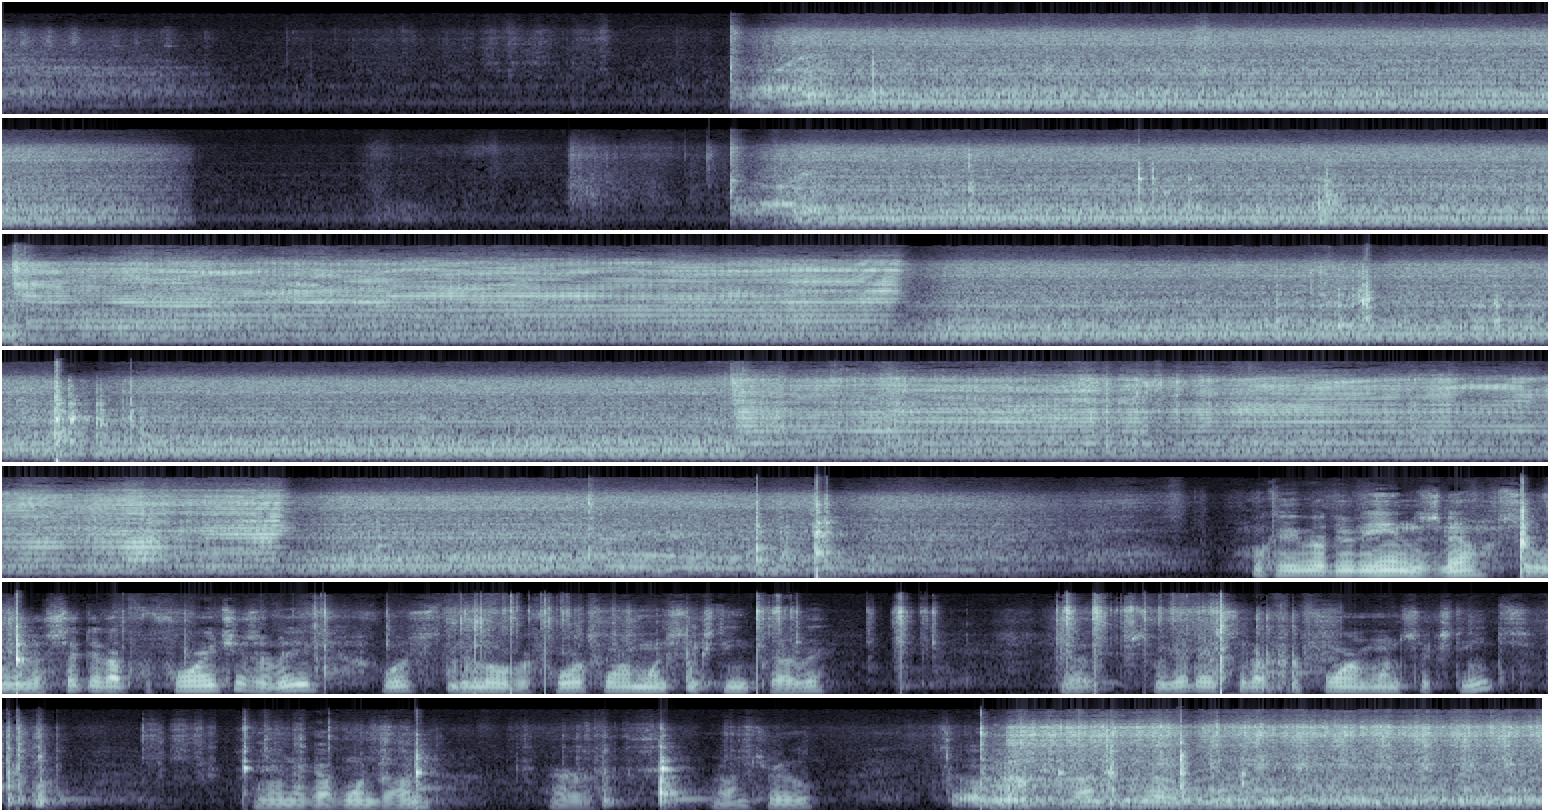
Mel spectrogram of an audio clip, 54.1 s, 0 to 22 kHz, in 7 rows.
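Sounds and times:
jointer motor humming: 0:03.7 - 0:08.6, 0:11.4 - 0:18.1, 0:20.0 - 0:29.4, 0:32.3 - 0:36.1, 0:51.2 - 0:54.0
cutterhead planing a board: 0:11.4 - 0:36.0, 0:51.2 - 0:54.0
machine winding down: 0:51.2 - 0:54.0.

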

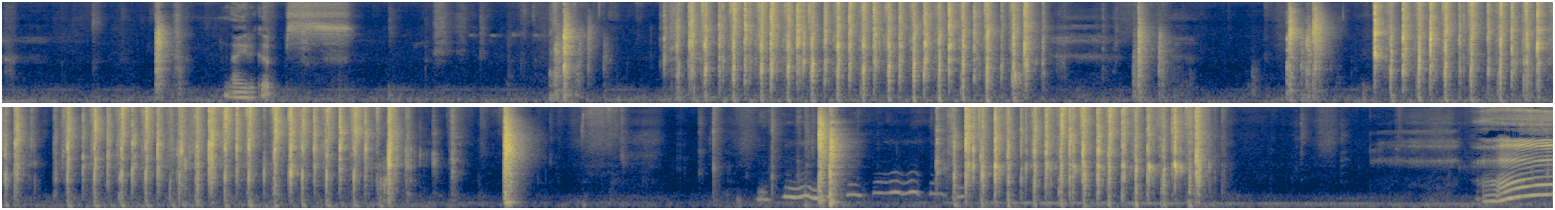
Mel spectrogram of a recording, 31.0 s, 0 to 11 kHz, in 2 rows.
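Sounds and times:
cards being shuffled: 0:06.6 - 0:10.5, 0:13.7 - 0:20.2, 0:24.8 - 0:27.8
card snaps: 0:24.8 - 0:27.8.

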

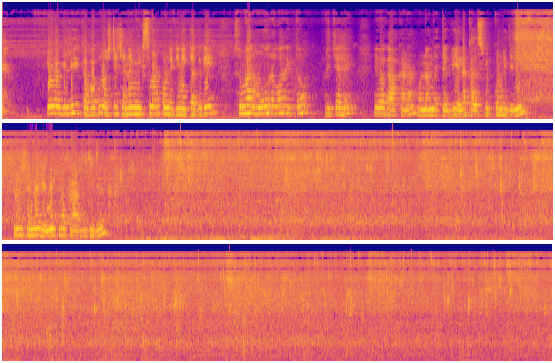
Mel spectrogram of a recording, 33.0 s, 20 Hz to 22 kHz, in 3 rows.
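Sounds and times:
chicken deep-frying in oil: 0:10.2 - 0:33.0.

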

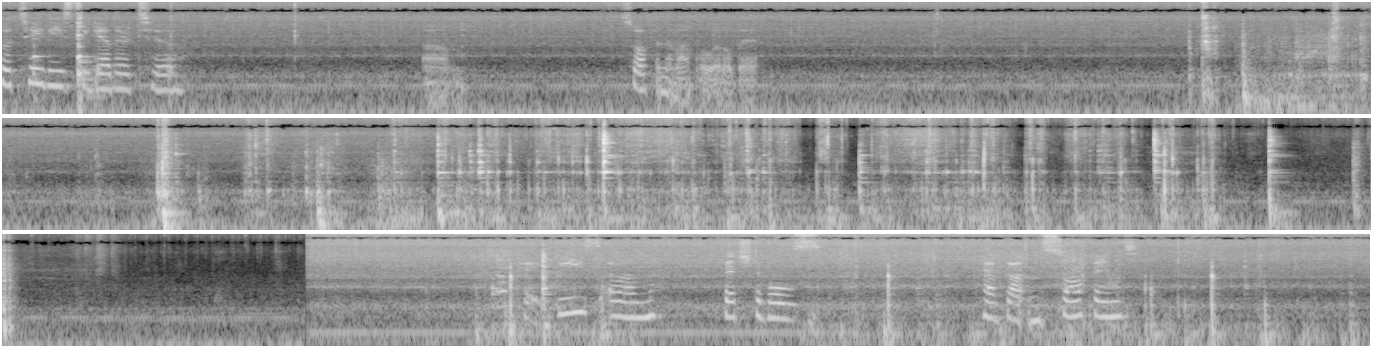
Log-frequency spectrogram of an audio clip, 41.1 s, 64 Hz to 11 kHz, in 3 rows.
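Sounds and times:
vegetables sizzling: 0:00.0 - 0:26.9, 0:30.4 - 0:41.0
wooden spoon scraping a pot: 0:17.4 - 0:25.9, 0:35.2 - 0:41.0.

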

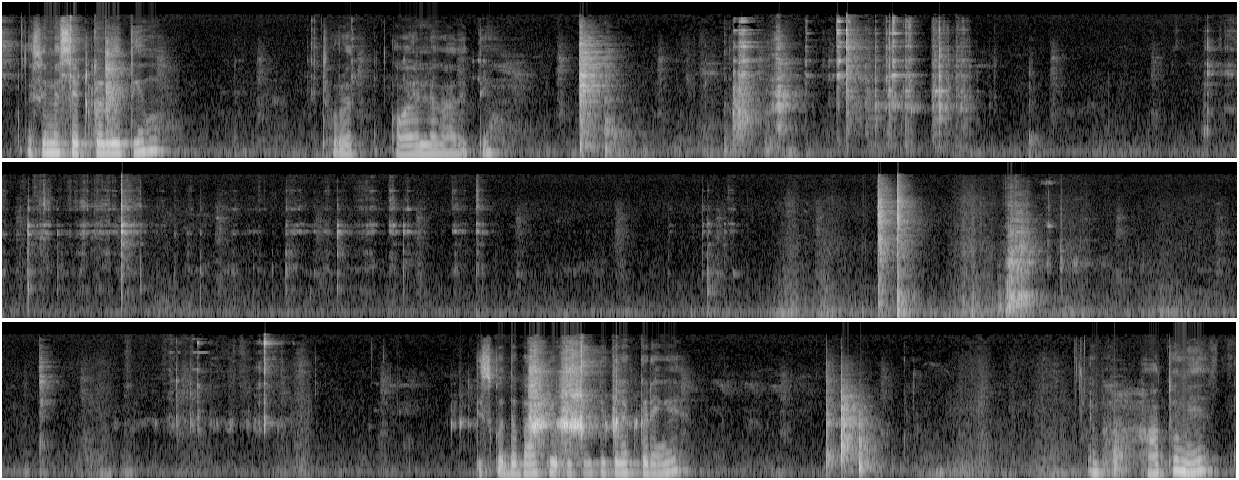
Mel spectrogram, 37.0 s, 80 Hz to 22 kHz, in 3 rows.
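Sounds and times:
metal parts clinking: 0:26.2 - 0:27.6, 0:30.0 - 0:31.0.

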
